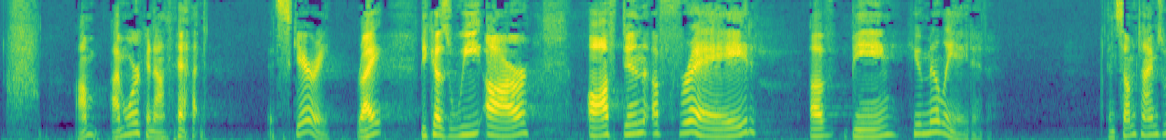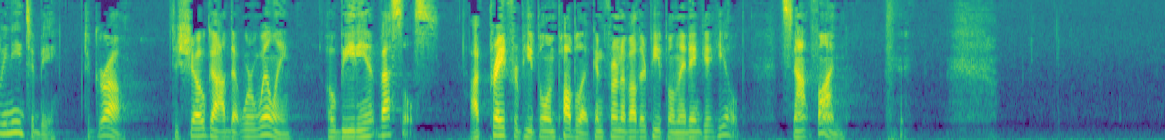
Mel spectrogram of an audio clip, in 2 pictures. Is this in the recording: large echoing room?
yes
